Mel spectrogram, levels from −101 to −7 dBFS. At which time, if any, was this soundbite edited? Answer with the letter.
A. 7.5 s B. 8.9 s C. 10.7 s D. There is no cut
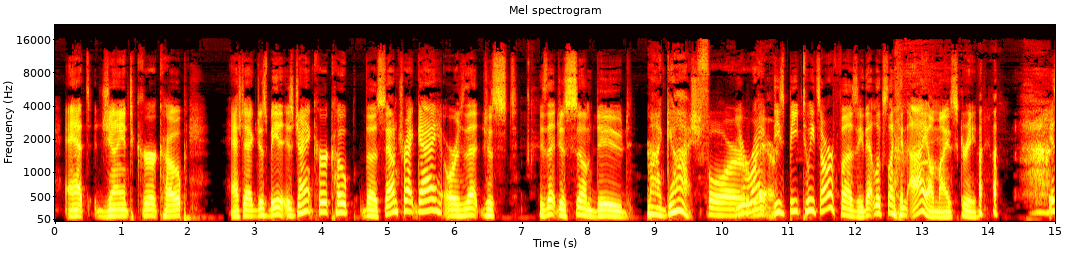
B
